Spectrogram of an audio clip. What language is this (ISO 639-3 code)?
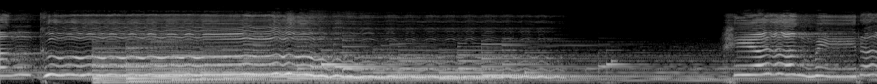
ind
